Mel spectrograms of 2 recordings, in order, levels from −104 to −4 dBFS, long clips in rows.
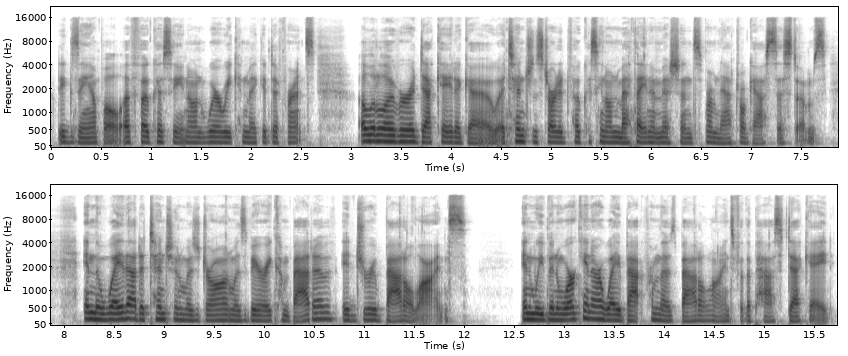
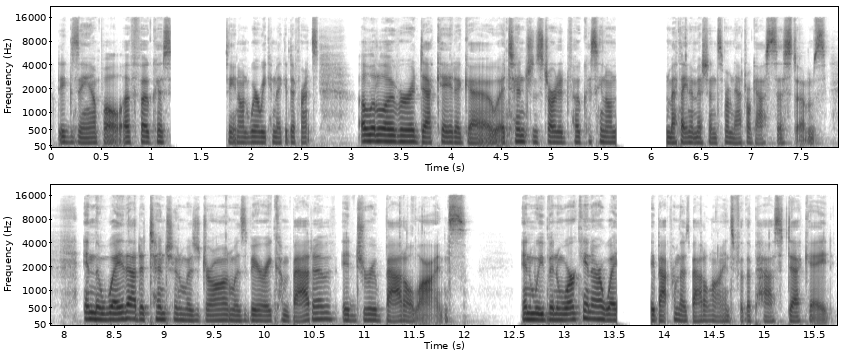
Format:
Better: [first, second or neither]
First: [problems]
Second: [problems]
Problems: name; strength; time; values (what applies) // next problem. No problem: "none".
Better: first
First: none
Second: audio freezing; at 1 s for 0.5 s, at 5.5 s for 0.5 s and at 14 s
